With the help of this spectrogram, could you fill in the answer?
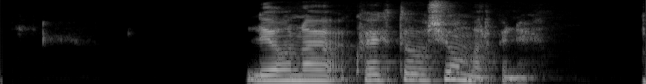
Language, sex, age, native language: Icelandic, female, 40-49, Icelandic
